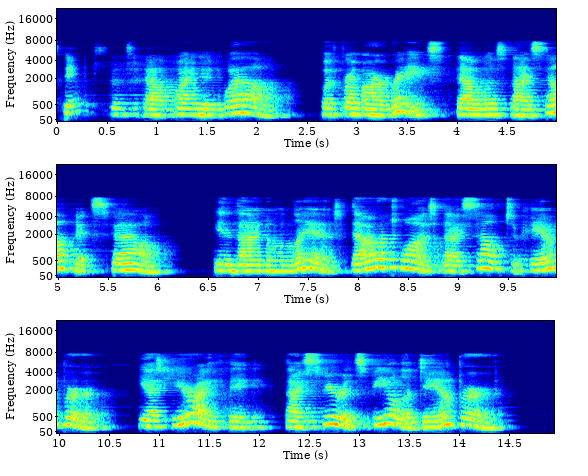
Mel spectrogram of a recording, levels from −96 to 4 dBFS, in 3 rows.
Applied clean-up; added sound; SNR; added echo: neural mask model DeepFilterNet 3.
